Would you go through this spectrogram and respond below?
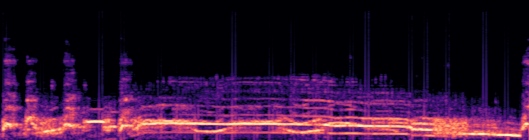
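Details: Pet dogs howling together at home while their owners are out. A few opening barks give way to long, mournful overlapping howls that rise and fall in pitch, then sink lower toward the end.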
